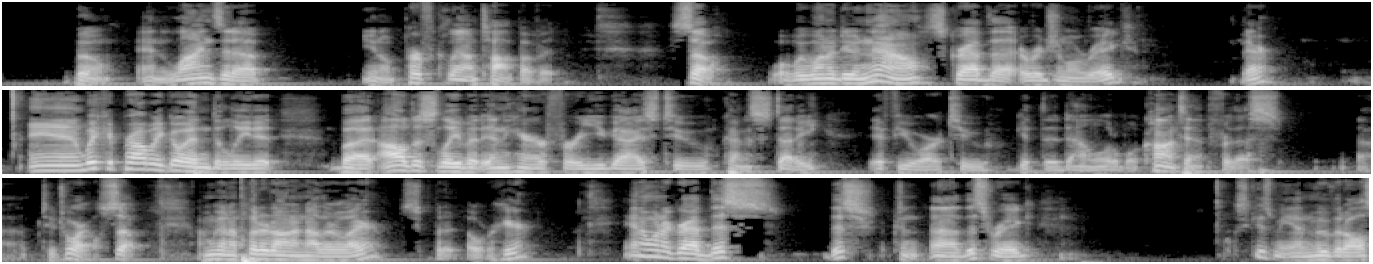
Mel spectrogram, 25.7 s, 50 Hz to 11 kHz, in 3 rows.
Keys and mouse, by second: 0.7-3.2 middle drag, 3.6-5.5 middle drag, 5.0-8.8 right drag, 11.1-13.0 middle drag, 13.2-15.4 middle drag, 16.1-18.6 middle drag, 18.6 m, 21.2-22.8 right drag, 21.6-25.2 middle drag.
